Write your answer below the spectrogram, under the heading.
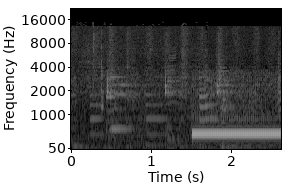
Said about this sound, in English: Well, that's a nice ringtone. It sounds somewhere fancy. You can always tell by the ringtone from different countries. I reckon Sweden.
